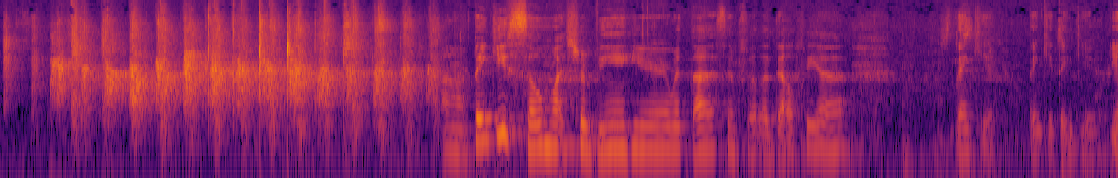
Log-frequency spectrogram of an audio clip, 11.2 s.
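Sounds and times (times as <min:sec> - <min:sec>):
modest gathering clapping at a book event at the Free Library in Philadelphia: 0:00.0 - 0:04.7
speech: 0:04.5 - 0:08.7, 0:09.6 - 0:11.1.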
